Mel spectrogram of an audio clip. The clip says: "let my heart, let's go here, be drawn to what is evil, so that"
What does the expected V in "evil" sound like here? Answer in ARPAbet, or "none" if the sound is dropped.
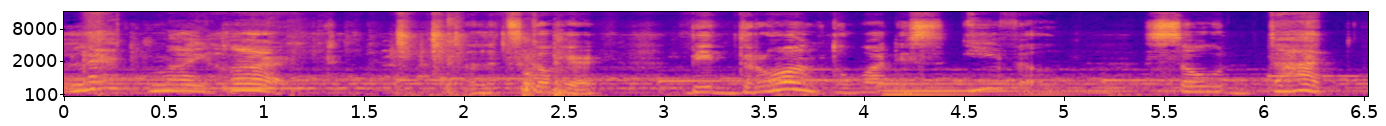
V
